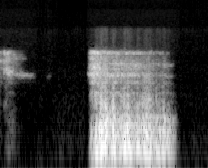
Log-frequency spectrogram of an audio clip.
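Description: A man's loud, voiced, exasperated sigh, lasting just under a second.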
